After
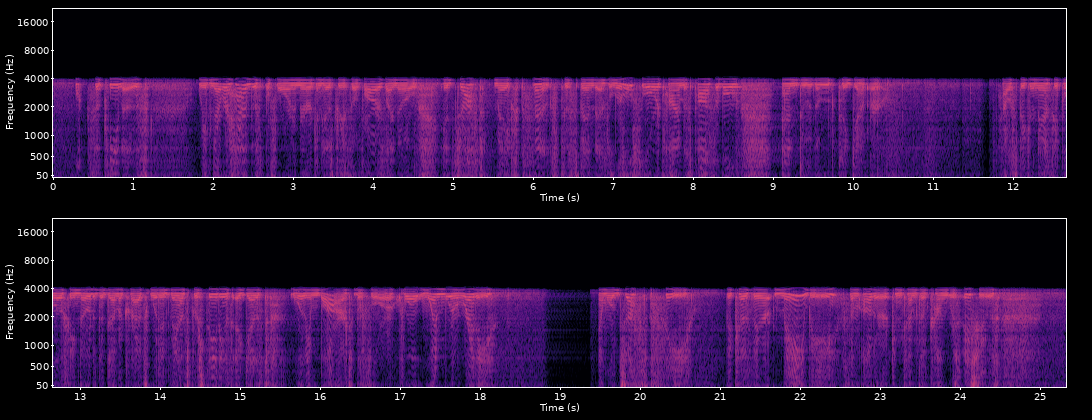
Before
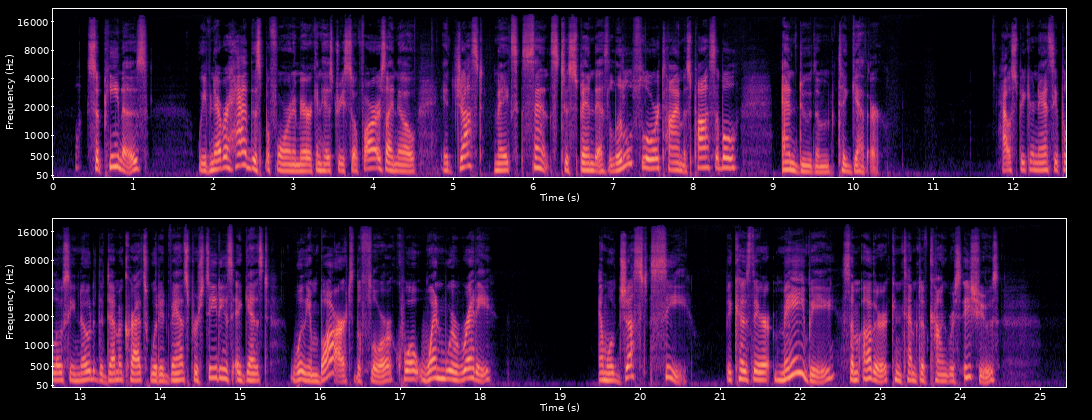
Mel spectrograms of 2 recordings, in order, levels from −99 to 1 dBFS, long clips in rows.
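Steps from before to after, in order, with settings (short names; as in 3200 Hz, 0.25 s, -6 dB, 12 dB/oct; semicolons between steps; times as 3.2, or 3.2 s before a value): per-bin compression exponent 0.6; doubler 27 ms -13.5 dB; in parallel at +2 dB: limiter -14.5 dBFS, peak gain reduction 9.5 dB; on the sum: resonator 150 Hz, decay 0.36 s, harmonics all, mix 40%; gate with hold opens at -39 dBFS; reverse; compressor 6:1, threshold -29 dBFS, peak gain reduction 14 dB; reverse; soft clip -25 dBFS, distortion -17 dB; inverted band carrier 3700 Hz; spring tank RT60 3.1 s, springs 33 ms, chirp 25 ms, DRR 16.5 dB; gain -7 dB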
